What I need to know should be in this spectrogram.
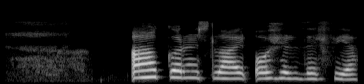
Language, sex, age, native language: Icelandic, female, 7, Icelandic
